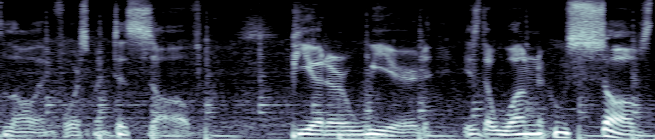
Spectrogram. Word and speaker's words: Wyrd: My pick for next week is Weird, and that's spelled W-Y-R-D.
